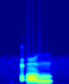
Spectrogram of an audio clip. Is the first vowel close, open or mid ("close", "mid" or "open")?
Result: close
